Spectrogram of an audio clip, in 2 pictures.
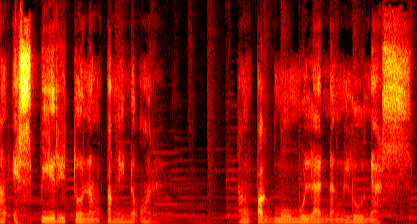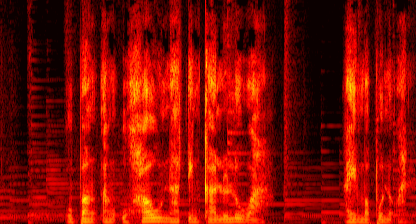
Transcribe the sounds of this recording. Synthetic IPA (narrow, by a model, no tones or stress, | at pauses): ʔɐŋʔɛspiːɾɪt̪onɐŋpɐŋɪno̰ʔo̞n | ʔɐŋpɐɡ̚mumʊlanɐŋluːnɐs | ʔuːpɐŋʔɐŋʔʊhawnaːt̪ɪŋkɐlʊlʊwa | ʔɐjmɐpʊnʊʔan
